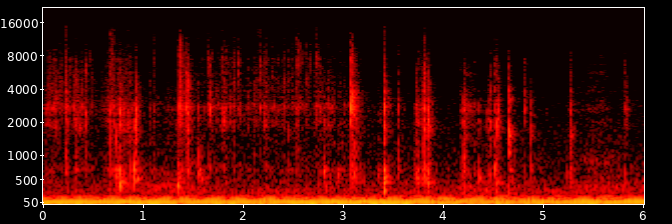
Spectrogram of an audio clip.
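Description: A small, flat black foil-lined paper tea sachet of Organic English Breakfast, with a tea bag inside, is crinkled with the fingertips and torn open at the top edge with long nails. Quick, bright crackles and sharp papery snaps come in an uneven, rapid stream over a steady low hum.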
